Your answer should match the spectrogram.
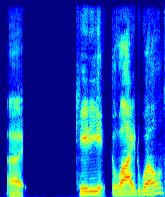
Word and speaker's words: Cati Glidewell: I have with me Cati Glidewell.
